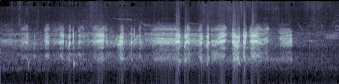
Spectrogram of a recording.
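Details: A male Western Capercaillie wooing hens in a Serbian forest performs the grand finale of his mating display on the ground after a long overture high in a tree: a dry rattle of rapid clicks and scraping, hissy notes for about three seconds, then stops.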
